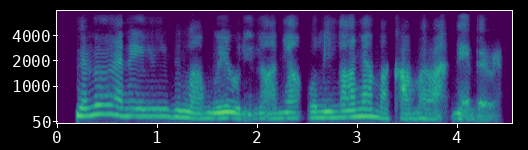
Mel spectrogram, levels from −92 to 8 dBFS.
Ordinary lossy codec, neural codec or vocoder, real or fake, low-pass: none; codec, 16 kHz, 1 kbps, FreqCodec, smaller model; fake; 7.2 kHz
